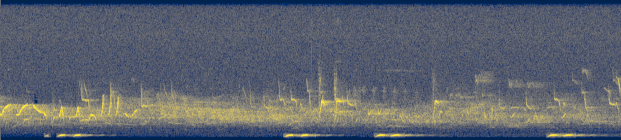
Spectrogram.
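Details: Low, muffled triple hoots of a Eurasian Hoopoe recur four times, gaps irregular, beneath a constant wash of high, twittering birdsong.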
